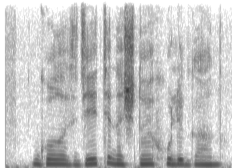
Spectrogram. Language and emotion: Russian, neutral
